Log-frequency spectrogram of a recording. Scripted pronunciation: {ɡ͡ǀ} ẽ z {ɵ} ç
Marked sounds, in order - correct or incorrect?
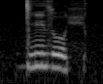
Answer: correct, incorrect

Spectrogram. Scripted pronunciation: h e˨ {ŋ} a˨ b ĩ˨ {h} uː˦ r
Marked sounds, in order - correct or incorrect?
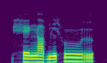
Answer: correct, correct

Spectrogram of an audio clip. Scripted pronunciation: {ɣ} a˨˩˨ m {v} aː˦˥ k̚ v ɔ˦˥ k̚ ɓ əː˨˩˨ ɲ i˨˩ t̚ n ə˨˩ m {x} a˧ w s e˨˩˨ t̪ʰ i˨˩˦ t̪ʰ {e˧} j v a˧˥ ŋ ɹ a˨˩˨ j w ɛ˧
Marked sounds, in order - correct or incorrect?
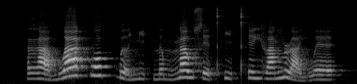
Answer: correct, incorrect, incorrect, correct

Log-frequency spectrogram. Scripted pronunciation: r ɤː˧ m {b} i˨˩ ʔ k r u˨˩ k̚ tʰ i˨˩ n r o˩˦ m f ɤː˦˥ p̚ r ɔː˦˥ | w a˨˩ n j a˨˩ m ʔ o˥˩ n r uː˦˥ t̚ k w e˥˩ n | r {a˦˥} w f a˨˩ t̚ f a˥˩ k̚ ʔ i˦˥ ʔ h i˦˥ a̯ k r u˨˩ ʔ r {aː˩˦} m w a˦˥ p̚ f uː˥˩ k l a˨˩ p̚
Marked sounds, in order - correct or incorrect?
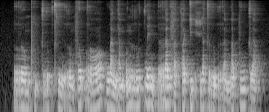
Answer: incorrect, incorrect, incorrect

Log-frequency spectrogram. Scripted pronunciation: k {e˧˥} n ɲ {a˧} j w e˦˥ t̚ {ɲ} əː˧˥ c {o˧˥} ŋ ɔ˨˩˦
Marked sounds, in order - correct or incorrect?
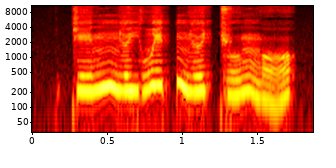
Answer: correct, incorrect, correct, correct

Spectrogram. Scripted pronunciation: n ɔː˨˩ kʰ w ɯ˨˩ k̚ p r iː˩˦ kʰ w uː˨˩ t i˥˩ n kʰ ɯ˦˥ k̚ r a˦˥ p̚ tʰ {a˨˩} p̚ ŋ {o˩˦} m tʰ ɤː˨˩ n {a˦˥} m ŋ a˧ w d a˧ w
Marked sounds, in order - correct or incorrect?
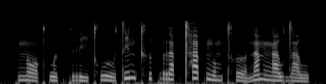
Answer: incorrect, incorrect, incorrect

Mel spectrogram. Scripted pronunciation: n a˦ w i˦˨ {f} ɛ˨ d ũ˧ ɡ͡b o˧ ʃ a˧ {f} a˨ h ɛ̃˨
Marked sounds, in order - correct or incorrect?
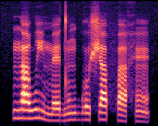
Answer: incorrect, correct

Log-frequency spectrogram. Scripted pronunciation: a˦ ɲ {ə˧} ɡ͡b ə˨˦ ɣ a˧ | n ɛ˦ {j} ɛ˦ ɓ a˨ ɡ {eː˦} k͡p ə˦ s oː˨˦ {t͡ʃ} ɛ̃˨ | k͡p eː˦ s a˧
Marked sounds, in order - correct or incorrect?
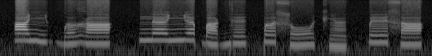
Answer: correct, incorrect, incorrect, correct

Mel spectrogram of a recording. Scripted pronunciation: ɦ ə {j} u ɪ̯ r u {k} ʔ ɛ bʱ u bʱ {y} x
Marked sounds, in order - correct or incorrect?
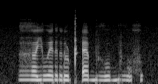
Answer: correct, incorrect, incorrect

